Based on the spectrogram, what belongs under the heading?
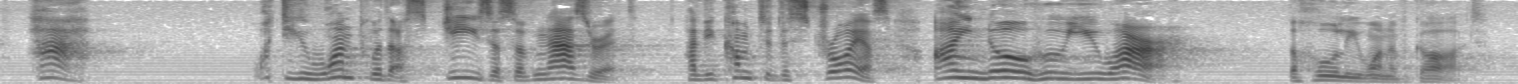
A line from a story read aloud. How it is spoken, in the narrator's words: He cried at the top of his voice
